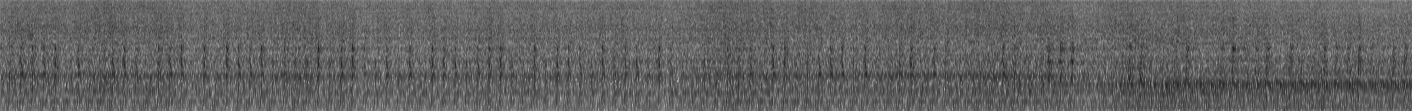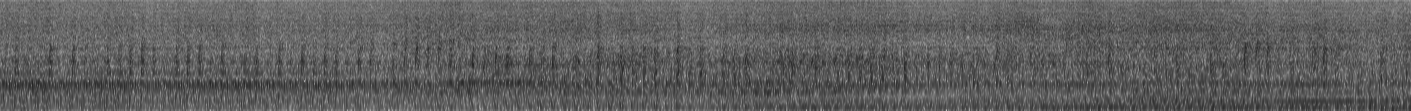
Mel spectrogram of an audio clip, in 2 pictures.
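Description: Idling petrol engine with a steady deep knock, about three a second, from the bottom end: rod knock. Cause suspected, not confirmed.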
